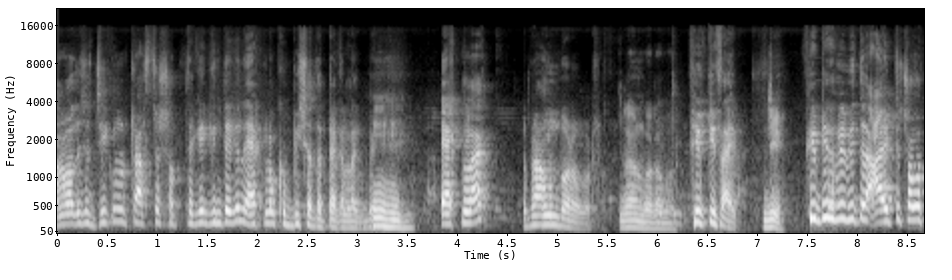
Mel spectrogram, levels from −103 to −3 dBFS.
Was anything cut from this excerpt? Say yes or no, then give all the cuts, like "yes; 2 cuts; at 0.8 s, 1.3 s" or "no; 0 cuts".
no; 0 cuts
